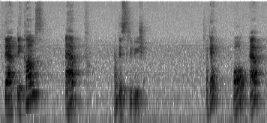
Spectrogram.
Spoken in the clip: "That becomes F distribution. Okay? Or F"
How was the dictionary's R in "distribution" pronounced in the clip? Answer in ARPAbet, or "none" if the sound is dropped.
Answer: R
